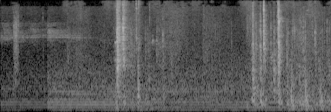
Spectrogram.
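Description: Locked shed door rattled in the video game Tell Me Why: two clusters of short clattering, latch-like knocks sound over a steady low hum, the second cluster busier and more prolonged.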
